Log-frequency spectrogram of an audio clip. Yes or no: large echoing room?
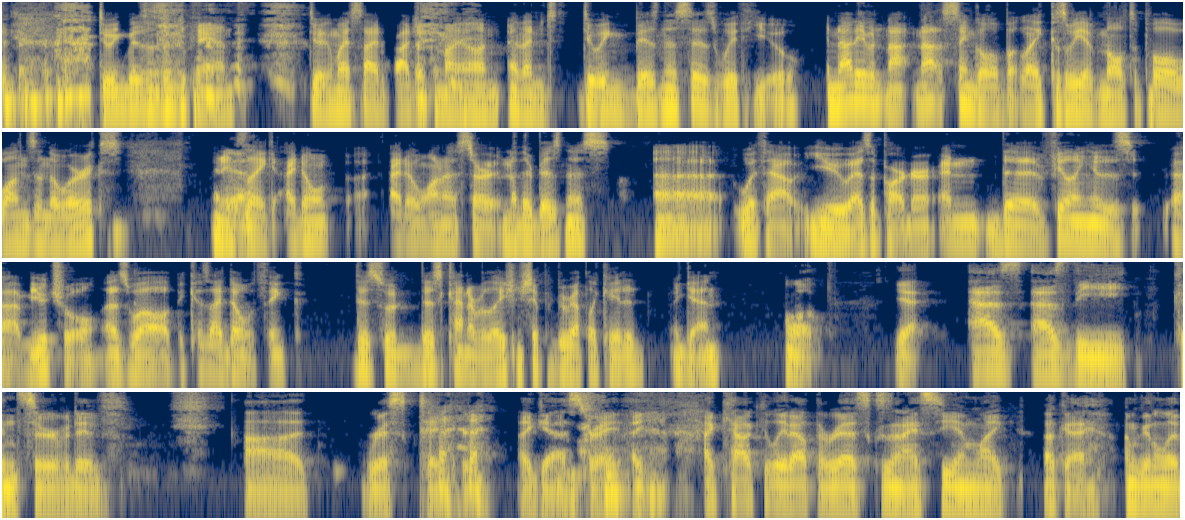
no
